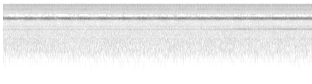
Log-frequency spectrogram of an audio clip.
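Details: Crickets in a village at night, a steady, unbroken high-pitched trill with a fainter lower band beneath it and no other clear sounds.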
